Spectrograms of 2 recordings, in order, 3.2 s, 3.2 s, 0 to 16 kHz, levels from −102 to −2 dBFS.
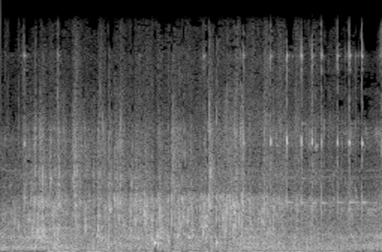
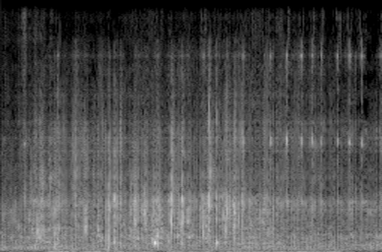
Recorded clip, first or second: first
